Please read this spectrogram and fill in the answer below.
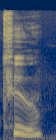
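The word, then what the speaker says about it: く: and now we have ku which is like cuckoo bird yelling screaming for help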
